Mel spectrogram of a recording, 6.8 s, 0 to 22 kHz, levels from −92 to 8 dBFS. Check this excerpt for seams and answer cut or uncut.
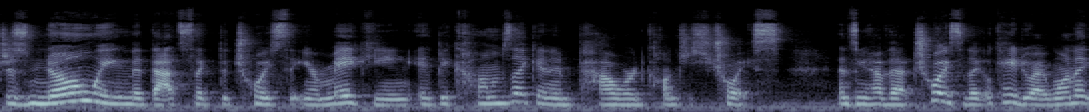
cut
